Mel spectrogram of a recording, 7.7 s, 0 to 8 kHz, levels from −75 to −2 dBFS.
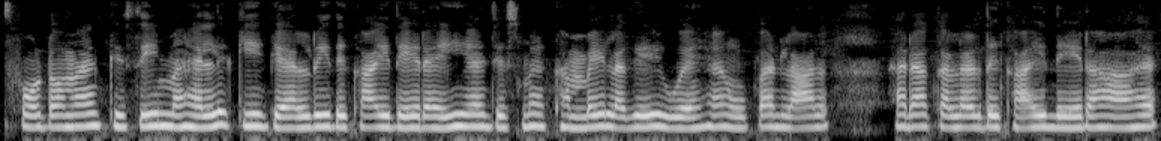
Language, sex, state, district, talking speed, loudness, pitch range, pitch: Hindi, female, Bihar, Jamui, 170 wpm, -19 LUFS, 200-215 Hz, 205 Hz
